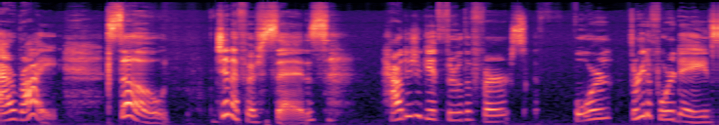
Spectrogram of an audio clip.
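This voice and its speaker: The speech moves at a very slow pace with long, frequent pauses and very wide pitch swings. Noticeable background noise sits underneath. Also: woman. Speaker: vlogger answering viewer questions. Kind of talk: casual Q&A vlog. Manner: halting, many fillers.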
